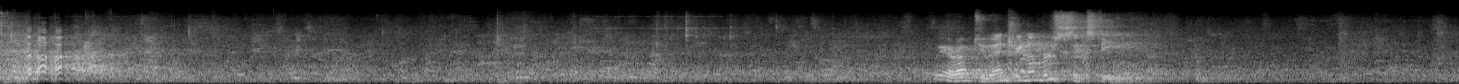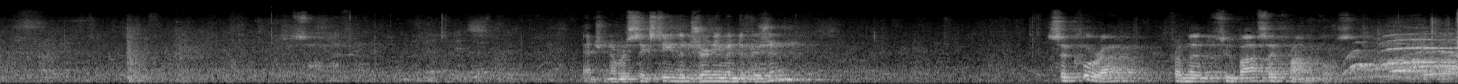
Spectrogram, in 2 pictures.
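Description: A man speaks into a microphone over loudspeakers in a large echoing hall.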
